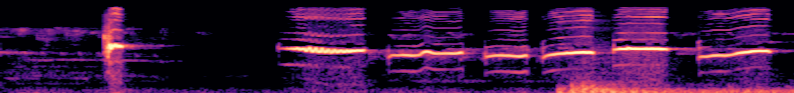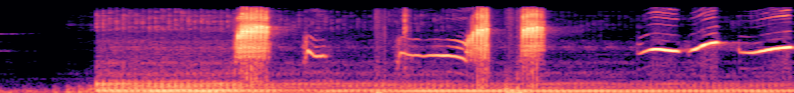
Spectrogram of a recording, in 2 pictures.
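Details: Cream-vented bulbul in vigorous gacor and ngeriwik singing: a sharp chip, then a run of clear whistled notes, each slurred up or down, some paired. Later notes sit over a steady low engine-like hum with loud broadband bursts.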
